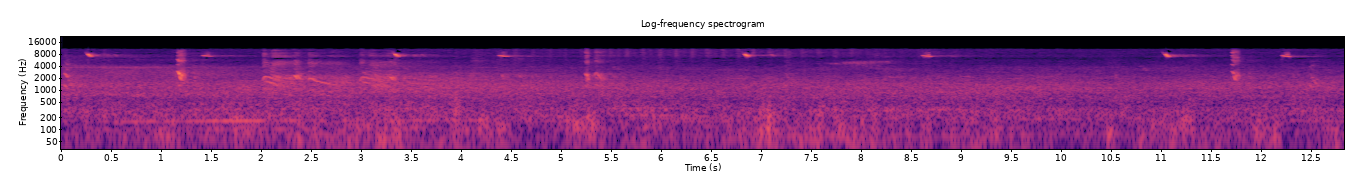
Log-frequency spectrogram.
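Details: Cirl bunting recorded at the Château de Saumur, France, in a slight wind: a series of thin, very high, short calls spread over the recording, with scattered clicks and a faint low hum.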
